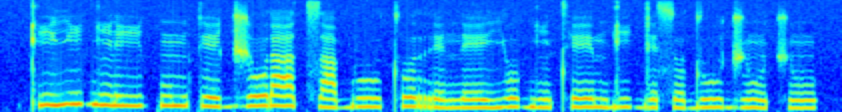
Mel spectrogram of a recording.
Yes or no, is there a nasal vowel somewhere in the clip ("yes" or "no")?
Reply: yes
